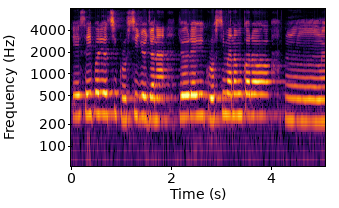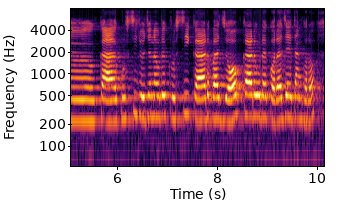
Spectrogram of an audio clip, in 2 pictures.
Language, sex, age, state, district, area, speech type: Odia, female, 18-30, Odisha, Jajpur, rural, spontaneous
